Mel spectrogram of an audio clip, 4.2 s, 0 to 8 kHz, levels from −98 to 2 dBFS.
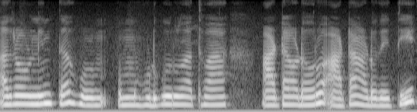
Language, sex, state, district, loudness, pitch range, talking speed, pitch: Kannada, female, Karnataka, Belgaum, -14 LUFS, 200-225 Hz, 145 wpm, 210 Hz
